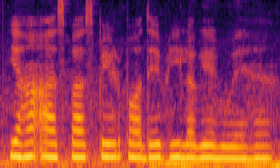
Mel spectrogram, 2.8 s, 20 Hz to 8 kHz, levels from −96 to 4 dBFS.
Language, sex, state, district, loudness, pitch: Hindi, female, Uttar Pradesh, Lucknow, -12 LUFS, 225 Hz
